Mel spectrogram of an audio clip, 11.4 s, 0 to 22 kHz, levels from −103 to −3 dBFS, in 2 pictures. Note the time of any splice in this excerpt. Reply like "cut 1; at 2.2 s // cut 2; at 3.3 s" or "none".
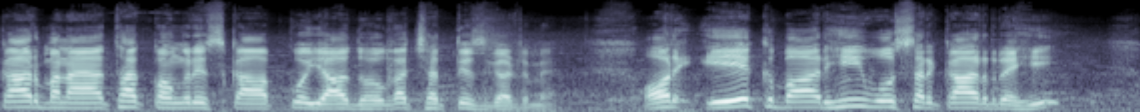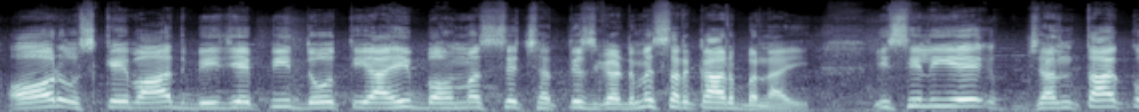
none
